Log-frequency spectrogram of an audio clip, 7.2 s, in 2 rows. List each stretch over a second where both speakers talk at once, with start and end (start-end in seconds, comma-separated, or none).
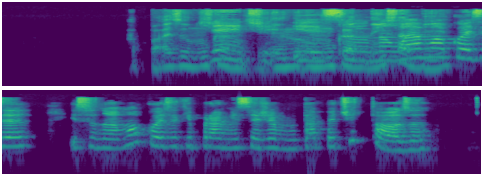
1.5-3.4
